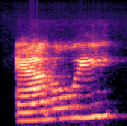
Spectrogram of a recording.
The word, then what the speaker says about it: Annalie: Annalie, I think I said it right.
